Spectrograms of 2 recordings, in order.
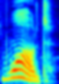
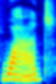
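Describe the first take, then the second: First: The vowel is a rounded 'o' sound. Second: The vowel is an open 'ah' sound. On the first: The speaker calls it right. "it's pronounced wad. So it's like an O, O sound" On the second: The speaker calls it wrong. "it's not pronounced wad"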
